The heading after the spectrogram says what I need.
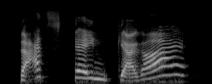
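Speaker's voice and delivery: booming, extremely loud, high call-out. Retelling calling out a player's name once the room went quiet, extremely loud voice. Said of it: "with my extremely loud voice and go".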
